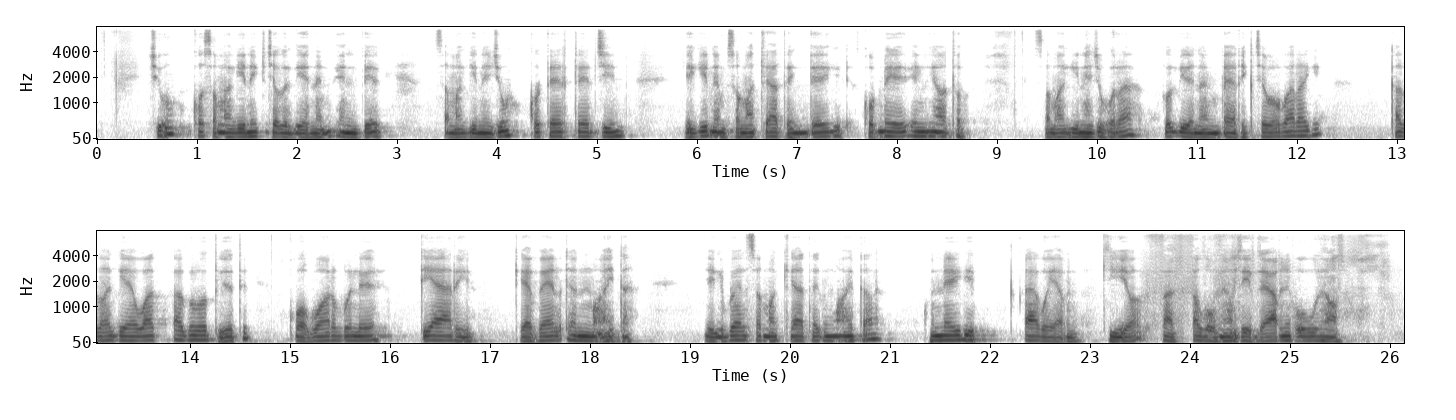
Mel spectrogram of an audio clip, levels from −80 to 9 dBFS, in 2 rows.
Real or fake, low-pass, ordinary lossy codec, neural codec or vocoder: fake; 7.2 kHz; none; codec, 16 kHz, 1 kbps, FunCodec, trained on LibriTTS, 50 frames a second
